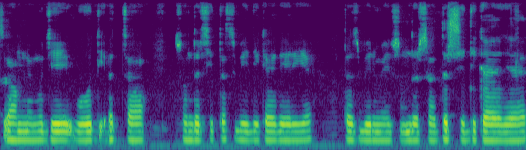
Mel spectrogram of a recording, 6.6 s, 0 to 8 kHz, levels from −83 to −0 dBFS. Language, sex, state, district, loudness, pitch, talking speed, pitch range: Hindi, male, Rajasthan, Bikaner, -18 LUFS, 130 Hz, 180 wpm, 125-130 Hz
